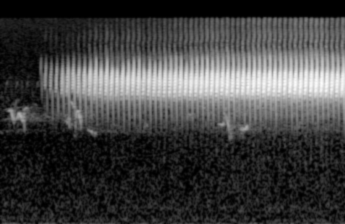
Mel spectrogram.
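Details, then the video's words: Spizella sparrow singing a long, mechanical high trill of rapidly repeated notes that builds in loudness and continues steadily for about three seconds after a brief soft note. "Sounds of Spizella, Sounds of the Common Sparrow Bunting"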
